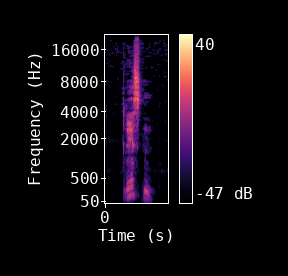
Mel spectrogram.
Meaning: Dresden (the capital city of Saxony, Germany, on the River Elbe)
- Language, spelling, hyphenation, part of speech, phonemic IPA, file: German, Dresden, Dres‧den, proper noun, /ˈdʁeːsdn̩/, De-Dresden.oga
